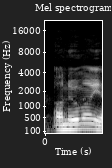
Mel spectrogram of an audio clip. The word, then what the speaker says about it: Onuma: Onuma.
